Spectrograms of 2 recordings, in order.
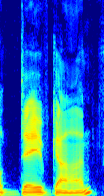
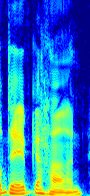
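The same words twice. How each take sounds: First: "Gone" said as a single syllable; one-syllable Gone. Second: "Gahan" said guh-HAHN; two-syllable Gahan. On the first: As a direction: say the surname "Gone", with no h sound. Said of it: "I've said Gone". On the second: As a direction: sound the h in "Gahan", weight on the second syllable. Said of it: "I've heard it pronounced [name]". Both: Real, not acted.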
